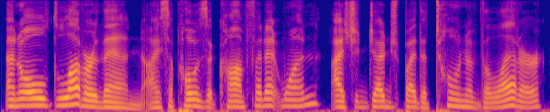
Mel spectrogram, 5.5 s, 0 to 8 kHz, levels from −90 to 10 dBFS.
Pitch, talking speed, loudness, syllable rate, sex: 160 Hz, 195 wpm, -17 LUFS, 4.9 syllables/s, female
